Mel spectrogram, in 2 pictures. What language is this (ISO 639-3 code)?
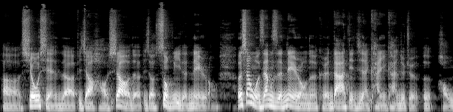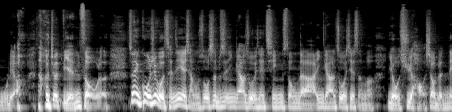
zho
